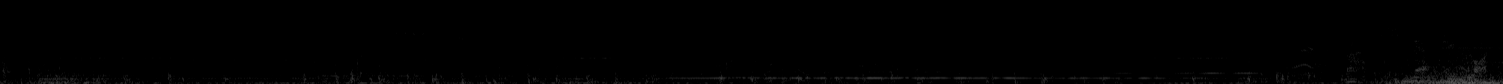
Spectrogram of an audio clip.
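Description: Footsteps run across a wooden floor.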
